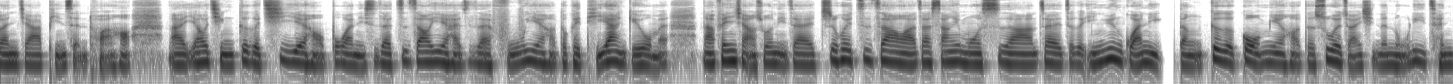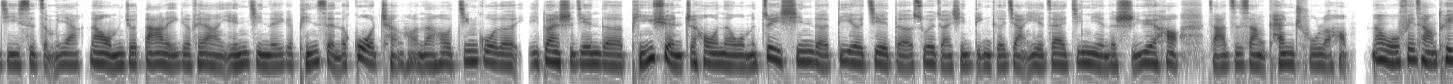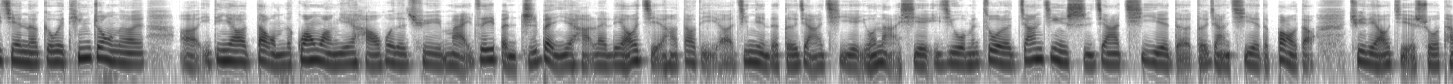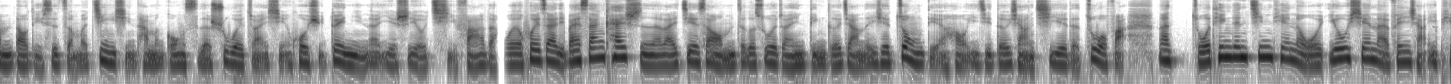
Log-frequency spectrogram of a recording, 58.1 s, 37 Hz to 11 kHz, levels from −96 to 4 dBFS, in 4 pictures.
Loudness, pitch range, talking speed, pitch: -22 LUFS, 135-165 Hz, 315 characters per minute, 150 Hz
